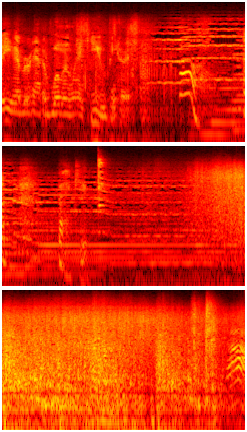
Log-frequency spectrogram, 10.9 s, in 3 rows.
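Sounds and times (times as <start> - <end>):
speech: 0.0 - 5.2
heavy rain: 6.2 - 10.9
thunder: 6.6 - 10.9.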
